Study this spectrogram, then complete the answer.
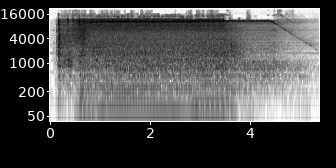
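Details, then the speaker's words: BMW 328xi 3.0 after starter replacement for a no-start: a short quick crank, then it catches cleanly and settles into a smooth, even idle; normal start with the new starter. "thing sounds good no odd lights on the inside except for I have a headlight out or something"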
